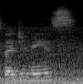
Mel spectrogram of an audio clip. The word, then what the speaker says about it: Vegenaise: know how to pronounce vegenaise it's based off a vegetable mayonnaise so if you were to say vegetable in a mayonnaise but since everyone who's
